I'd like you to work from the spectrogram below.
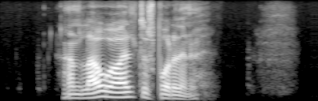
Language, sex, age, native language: Icelandic, male, 70-79, Icelandic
